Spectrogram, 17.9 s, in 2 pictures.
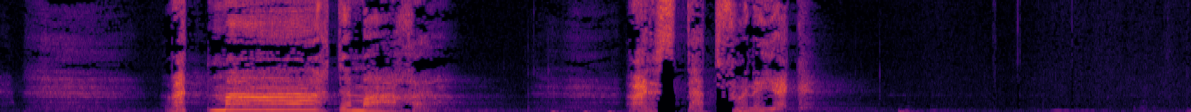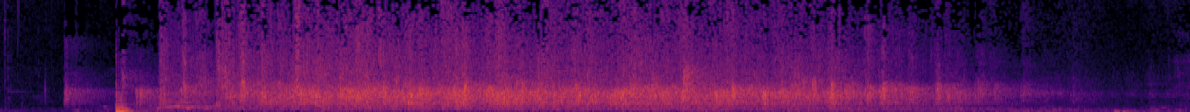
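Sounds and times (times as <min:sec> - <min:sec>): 
speech: 0:01.6 - 0:02.0, 0:02.6 - 0:03.3, 0:04.8 - 0:06.2
audience applause: 0:09.4 - 0:17.3.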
